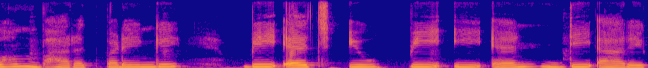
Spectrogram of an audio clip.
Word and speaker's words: भारत: तो दोस्तों, जब बी के बाद H आए तो हम उसका उच्चारण भा करते हैं। जैसे कहीं भी आपको BH दिखे तो उसको हम भा पढ़ेंगे। जैसे कि BHUSHAN, इसको हम भूषण पढ़ेंगे।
